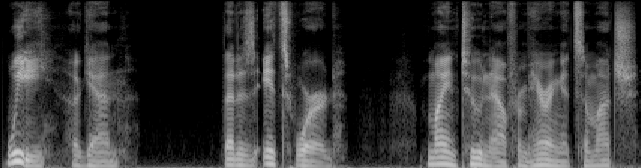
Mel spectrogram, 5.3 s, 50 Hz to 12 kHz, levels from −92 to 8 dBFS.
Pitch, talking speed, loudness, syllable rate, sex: 100 Hz, 145 wpm, -22 LUFS, 4.2 syllables/s, male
